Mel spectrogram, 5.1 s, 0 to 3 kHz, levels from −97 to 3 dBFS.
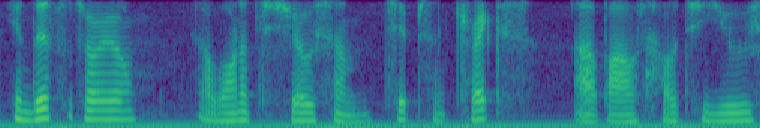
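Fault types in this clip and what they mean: No faults turn up anywhere in this one, so there's nothing to list.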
